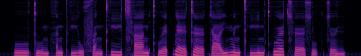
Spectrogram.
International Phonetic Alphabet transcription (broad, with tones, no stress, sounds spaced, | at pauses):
uː˨ t̪ uː˨ m h ɐ˧ n pʰ iː˨˧ w f ɐ˨˥ n t̪ʰ iː˥ t͡sʰ aː˧ n kʷʰ ɛː˨˥ t̚ l ɛː˨˥ t̪ œː˨˧ k aː˨˥ j m ɵ˧ n t̪ʰ iː˧ n kʷʰ œː˥ t͡sʰ œː˨ s uː˨˥ k̚ s ɵ˧ ɥ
